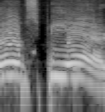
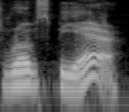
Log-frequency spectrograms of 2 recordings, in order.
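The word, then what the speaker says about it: Robespierre: No, you don't know how to pronounce Robespier. It's one syllable if you can manage it. Which leads me to believe, hey, I'm going to believe what I want to believe. Roes Pierre, not two syllables, man.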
